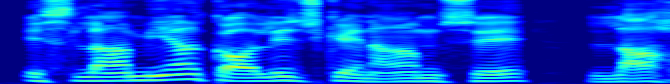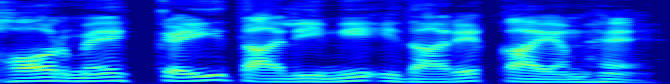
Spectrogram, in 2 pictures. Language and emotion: Urdu, neutral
